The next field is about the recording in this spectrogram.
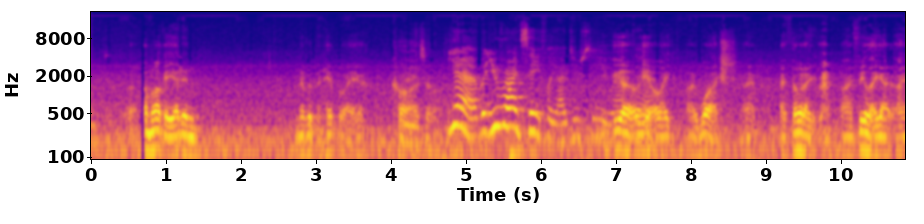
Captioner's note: laughs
